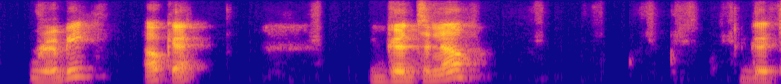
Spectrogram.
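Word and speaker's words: RWBY: but yeah that's that's also how you typically pronounce the name of the show Ruby okay good to know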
